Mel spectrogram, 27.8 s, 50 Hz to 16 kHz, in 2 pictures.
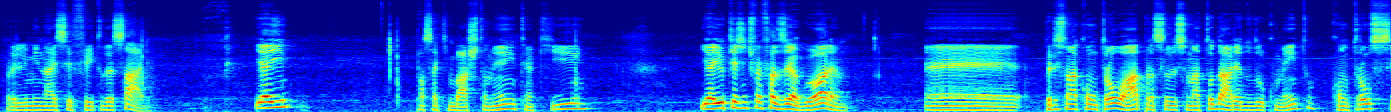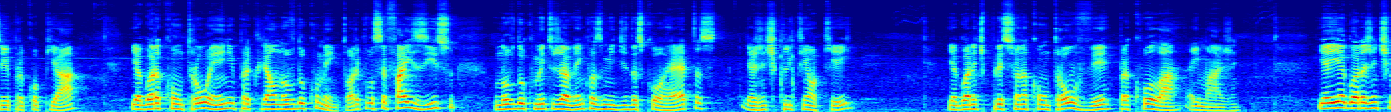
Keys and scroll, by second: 2.0 super+-, 7.1 super+=, 8.9 super+=, 9.4 super+-, 11.8 super+a, 13.8 super+c, 16.1 super+n, 24.4 super+v.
